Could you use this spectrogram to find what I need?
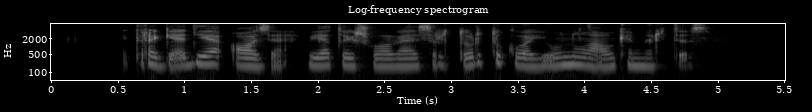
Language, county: Lithuanian, Vilnius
